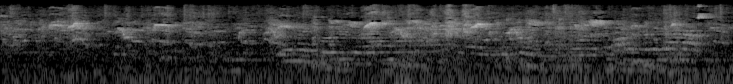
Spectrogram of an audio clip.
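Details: Zebra finches of mutation colours, newly put together with a new partner for pairing, utter short harmonic nasal call notes in irregular bursts, some louder peaks standing out, amid soft chirping and faint voices.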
